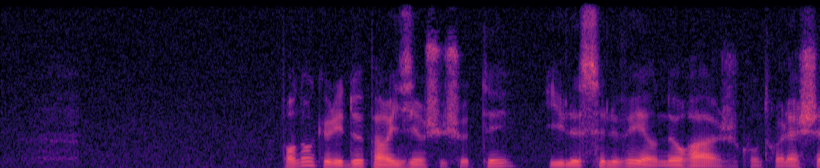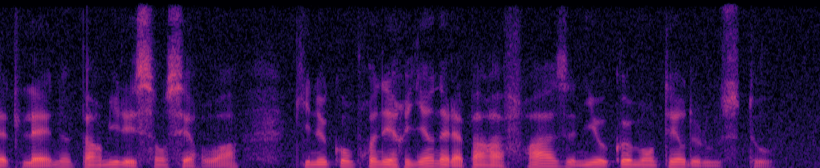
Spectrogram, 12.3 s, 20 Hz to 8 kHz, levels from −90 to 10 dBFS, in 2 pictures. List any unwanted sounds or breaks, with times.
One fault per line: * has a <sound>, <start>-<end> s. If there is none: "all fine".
all fine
